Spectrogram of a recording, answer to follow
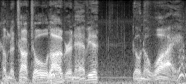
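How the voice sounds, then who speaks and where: In a raspy, put-on character voice with a very deep, low pitch, a man speaks at a fairly slow pace over clear background noise. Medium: video game. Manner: crude, rambling.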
